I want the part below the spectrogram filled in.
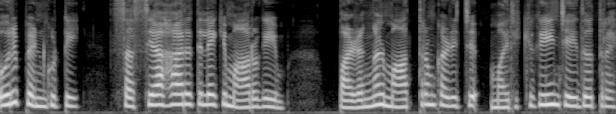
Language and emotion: Malayalam, sad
